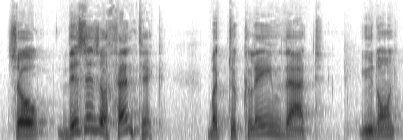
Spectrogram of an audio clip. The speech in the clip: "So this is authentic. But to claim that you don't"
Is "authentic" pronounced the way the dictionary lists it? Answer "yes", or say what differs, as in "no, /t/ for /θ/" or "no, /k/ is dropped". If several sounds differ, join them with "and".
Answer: yes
